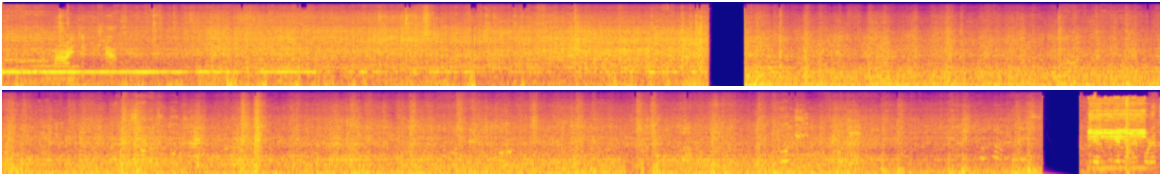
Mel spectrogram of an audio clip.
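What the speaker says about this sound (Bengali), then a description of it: "ট্রেনে চেপে পড়েছি, এই যে ট্রেনটা ছেড়ে দিয়েছে" A passenger train from Barasat to Bardhaman rolls along with a loud, steady rumble and rhythmic wheel clatter, a sustained horn-like tone early on and two brief cut-outs, heard from inside a carriage.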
